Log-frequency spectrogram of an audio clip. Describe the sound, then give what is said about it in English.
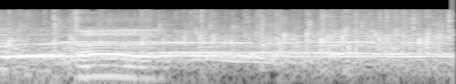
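A loud, dense burst of audience applause, steady clapping mixed with crowd cheering and a few sustained whoops, filling the whole moment without pause. “Everything sounds horrible when it's followed by applause like that.”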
